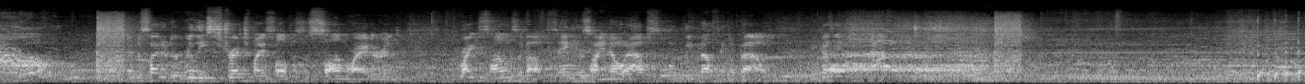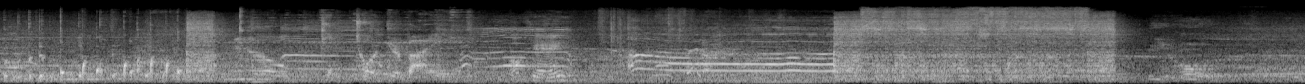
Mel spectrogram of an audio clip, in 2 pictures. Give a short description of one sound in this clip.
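A man speaks with animation through loudspeakers in a large echoing hall.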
